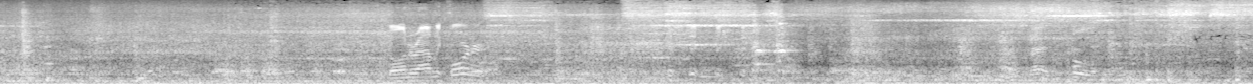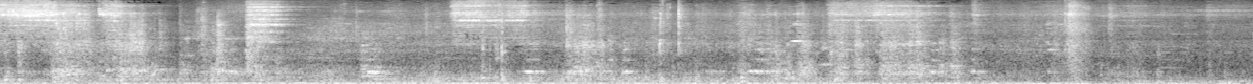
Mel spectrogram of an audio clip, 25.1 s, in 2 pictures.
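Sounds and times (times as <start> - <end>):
train wheels rumbling on rail: 0.0 - 25.0
metallic wheel squeals: 4.8 - 13.8.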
